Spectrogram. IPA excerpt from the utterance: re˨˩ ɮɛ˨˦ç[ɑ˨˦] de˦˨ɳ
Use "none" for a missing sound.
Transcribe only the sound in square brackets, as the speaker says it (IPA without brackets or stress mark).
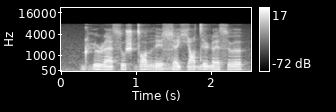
ɑ˨˦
